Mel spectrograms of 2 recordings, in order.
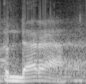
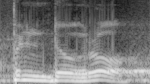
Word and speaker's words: Bendoro: Sebentar bacanya karena itu orang Jawa ya bacanya jangan bendara. Bendoro. Bendoro. Iya. Bendoro. Karena kalau bendara jadi seolah-olah kayak bendera gitu ya.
